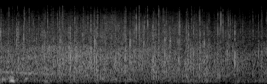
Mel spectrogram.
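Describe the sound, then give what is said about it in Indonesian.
Applause from a live audience during a judged talent competition, a steady dense clatter of many hands clapping at moderate loudness throughout, with a faint murmur of crowd noise underneath. “boleh tepuk tangan, kasih semangat dulu teman saya nih.”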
